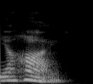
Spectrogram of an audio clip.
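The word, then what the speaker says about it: Ya Hayy: It is Yanur, which is N-U-R, but pronounced N-O-O-R. Ya'alim, spelled A-L-I-M, but pronounced A-L-E-E-M, and Yahai. Hayy, but with a long I and sort of an emphasis on the A at the end.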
